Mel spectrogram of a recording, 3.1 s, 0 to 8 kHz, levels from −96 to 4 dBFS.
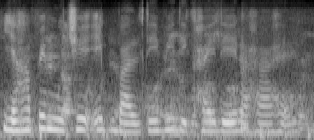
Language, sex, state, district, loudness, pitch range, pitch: Hindi, female, Arunachal Pradesh, Lower Dibang Valley, -19 LUFS, 195-230 Hz, 215 Hz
